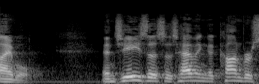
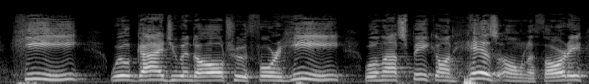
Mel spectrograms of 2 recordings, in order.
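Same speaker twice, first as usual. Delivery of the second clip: higher-pitched Bible verse, leaning hard on each "He"; emphatic scripture reading; 5 semitones higher, 4 dB louder than usual. Acted. Preacher showing the congregation the masculine pronoun, "He" stressed emphatically. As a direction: read it out forcefully, stretching and punching "He". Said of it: "Emphatic in the Greek".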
